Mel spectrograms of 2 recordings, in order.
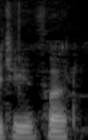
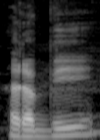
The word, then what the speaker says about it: रावी: हम बात करेंगे, रावी रिवर। तो ये जो रावी है इसको कहीं कहीं पे रबी और कहीं पे रावी भी प्रोनाउंस किया जाता है, तो इसकी प्रोनाउंसिएशन की आप टेंशन मत लीजिए, सिंपल आपको पॉइंट्स को समझना है।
